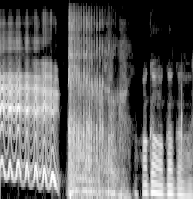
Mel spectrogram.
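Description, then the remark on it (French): Someone imitates a horse whinny, a loud wavering, quivering cry followed by a breathy, snorting rush of air and a few more voiced, neigh-like bursts. “tu dirais que je suis plutôt double poney ou pur sang? Un pur sang.”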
